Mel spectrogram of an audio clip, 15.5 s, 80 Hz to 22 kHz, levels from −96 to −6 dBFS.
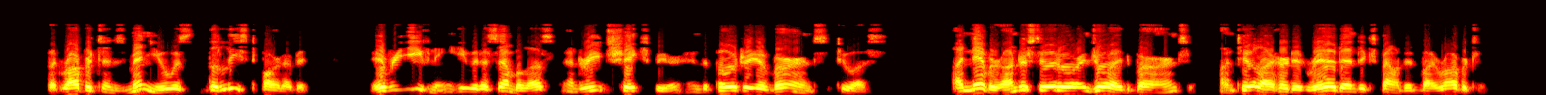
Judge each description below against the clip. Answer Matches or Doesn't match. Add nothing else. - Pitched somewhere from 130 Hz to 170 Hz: Doesn't match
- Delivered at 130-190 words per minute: Matches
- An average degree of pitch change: Matches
